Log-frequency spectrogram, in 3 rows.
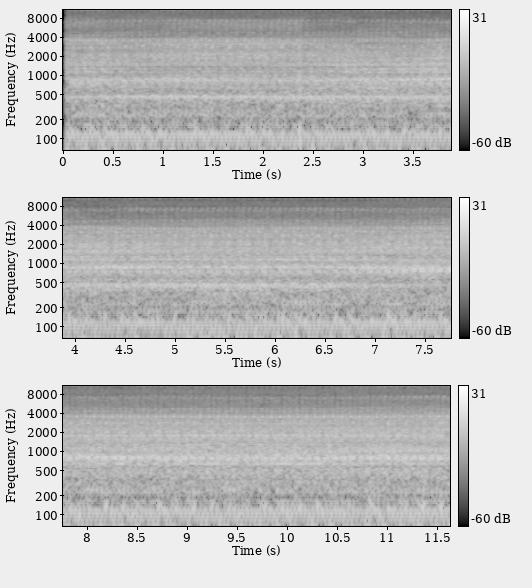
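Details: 2012 MINI Cooper S R56 N18 engine at around 80,000 km: light, even ticking about three per second at idle, cold or warm; BMW confirmed it normal, not the timing chain.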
